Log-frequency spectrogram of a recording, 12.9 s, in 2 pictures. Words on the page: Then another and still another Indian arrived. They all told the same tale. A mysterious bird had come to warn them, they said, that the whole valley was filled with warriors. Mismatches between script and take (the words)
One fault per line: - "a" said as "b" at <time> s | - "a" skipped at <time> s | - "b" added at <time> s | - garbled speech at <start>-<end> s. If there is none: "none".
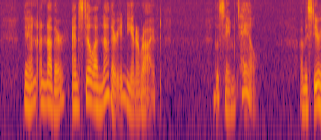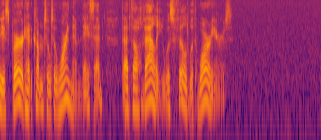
- "They all told" skipped at 3.2 s
- "to" added at 7.4 s
- "whole" skipped at 9.2 s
